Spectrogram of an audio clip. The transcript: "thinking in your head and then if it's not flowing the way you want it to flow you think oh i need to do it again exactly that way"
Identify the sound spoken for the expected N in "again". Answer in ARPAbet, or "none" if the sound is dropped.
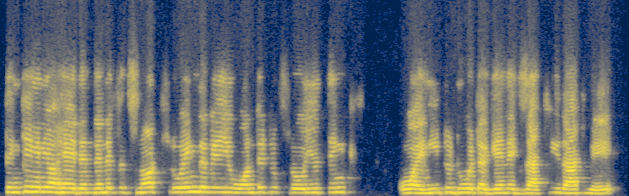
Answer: N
